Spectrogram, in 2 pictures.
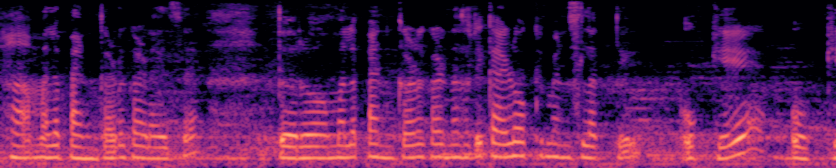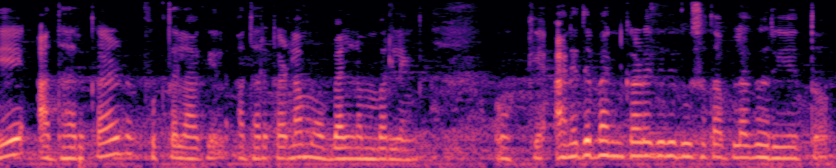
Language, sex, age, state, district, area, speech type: Marathi, female, 18-30, Maharashtra, Satara, rural, spontaneous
